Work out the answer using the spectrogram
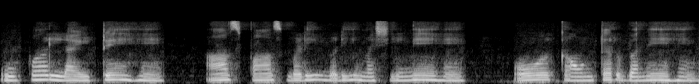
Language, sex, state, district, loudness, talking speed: Hindi, female, Chhattisgarh, Raigarh, -15 LUFS, 95 wpm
